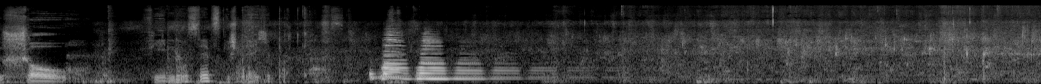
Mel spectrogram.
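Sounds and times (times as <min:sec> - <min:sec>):
speech: 0:00.0 - 0:00.8, 0:01.5 - 0:03.3
brief harmonic tone: 0:03.7 - 0:06.4
brine trickling down a tall wooden salt graduation tower in Bad Kissingen: 0:06.2 - 0:10.4.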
